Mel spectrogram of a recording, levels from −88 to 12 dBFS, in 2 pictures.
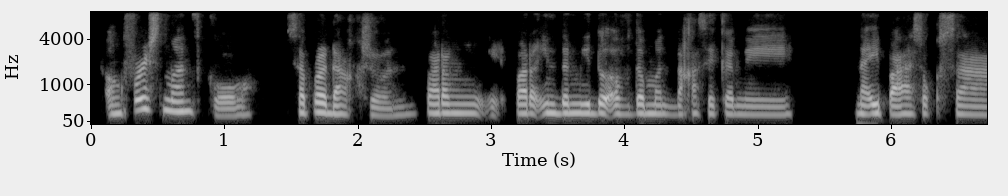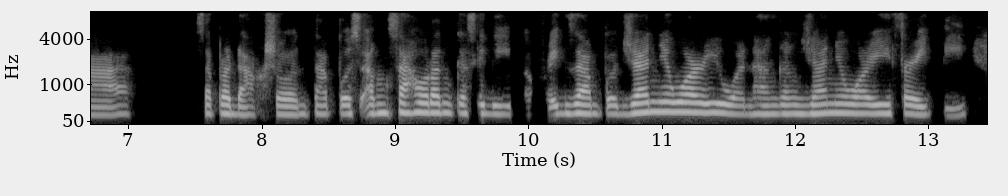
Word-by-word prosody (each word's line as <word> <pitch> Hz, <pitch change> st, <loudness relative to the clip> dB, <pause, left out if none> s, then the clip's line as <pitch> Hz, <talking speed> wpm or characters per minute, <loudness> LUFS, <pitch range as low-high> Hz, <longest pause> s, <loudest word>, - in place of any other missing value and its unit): Ang 190 Hz, -, +1 dB
1st 270 Hz, +1 st, +4 dB
month 235 Hz, -1 st, +2 dB
ko 150 Hz, +4 st, -4 dB, 0.2 s
sa 210 Hz, -2 st, 0 dB
production 180 Hz, -5 st, +1 dB
parang 200 Hz, -1 st, +2 dB, 0.3 s
parang 195 Hz, -1 st, +3 dB
in 205 Hz, -, +3 dB
the -, -, +6 dB
mddle 200 Hz, -1 st, +4 dB
of 180 Hz, -1 st, -2 dB
the -, -, +7 dB
month 190 Hz, -2 st, -2 dB
na 175 Hz, -, -3 dB
kasi 190 Hz, -1 st, -5 dB
kami 175 Hz, -2 st, -4 dB, 0.5 s
naipasok 190 Hz, 0 st, +2 dB
sa 185 Hz, -2 st, -3 dB, 0.9 s
sa 195 Hz, -, -4 dB
production. 175 Hz, -1 st, -1 dB
Tapos 185 Hz, 0 st, -3 dB
ang 200 Hz, +1 st, 0 dB
sahuran 210 Hz, 0 st, +3 dB
kasi 195 Hz, -1 st, -4 dB
dito, 180 Hz, -1 st, -6 dB, 0.2 s
for 165 Hz, -, -5 dB
example, 190 Hz, -1 st, 0 dB
January 220 Hz, +1 st, +4 dB
1 185 Hz, -2 st, -2 dB
hanggang 185 Hz, +1 st, -2 dB
January 195 Hz, 0 st, +1 dB
30 175 Hz, -3 st, -3 dB
190 Hz, 145 wpm, -23 LUFS, 180-205 Hz, 0.9 s, the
